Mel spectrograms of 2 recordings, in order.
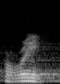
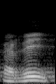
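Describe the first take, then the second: First: The r is pronounced heavy and full. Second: The r is pronounced thin and light. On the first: The speaker calls it wrong. "री ये नहीं पढ़ना" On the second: The speaker calls it right. "बारीक पढ़ी जाएगी"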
